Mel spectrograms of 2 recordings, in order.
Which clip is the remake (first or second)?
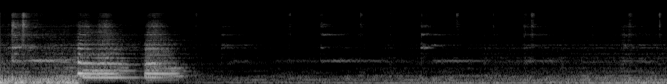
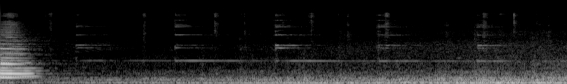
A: first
